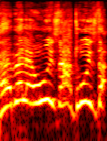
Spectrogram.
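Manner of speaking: loud, high-pitched shouting. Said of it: "she'll be shouting from the gate".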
